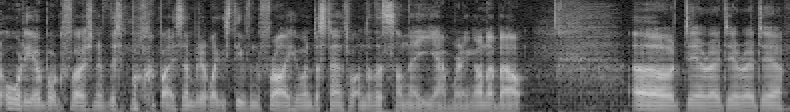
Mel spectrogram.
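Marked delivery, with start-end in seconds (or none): none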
